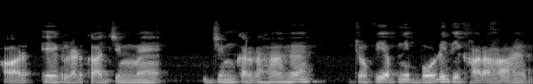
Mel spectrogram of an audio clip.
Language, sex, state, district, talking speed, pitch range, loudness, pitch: Hindi, male, Uttar Pradesh, Budaun, 180 wpm, 100-110 Hz, -20 LUFS, 100 Hz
